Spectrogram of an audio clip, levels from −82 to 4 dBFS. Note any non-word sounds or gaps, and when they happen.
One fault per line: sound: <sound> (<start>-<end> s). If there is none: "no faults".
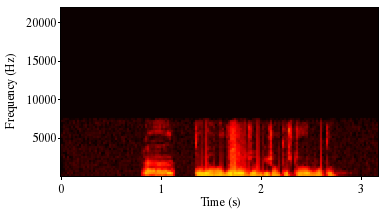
sound: bark (0.8-1.1 s)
